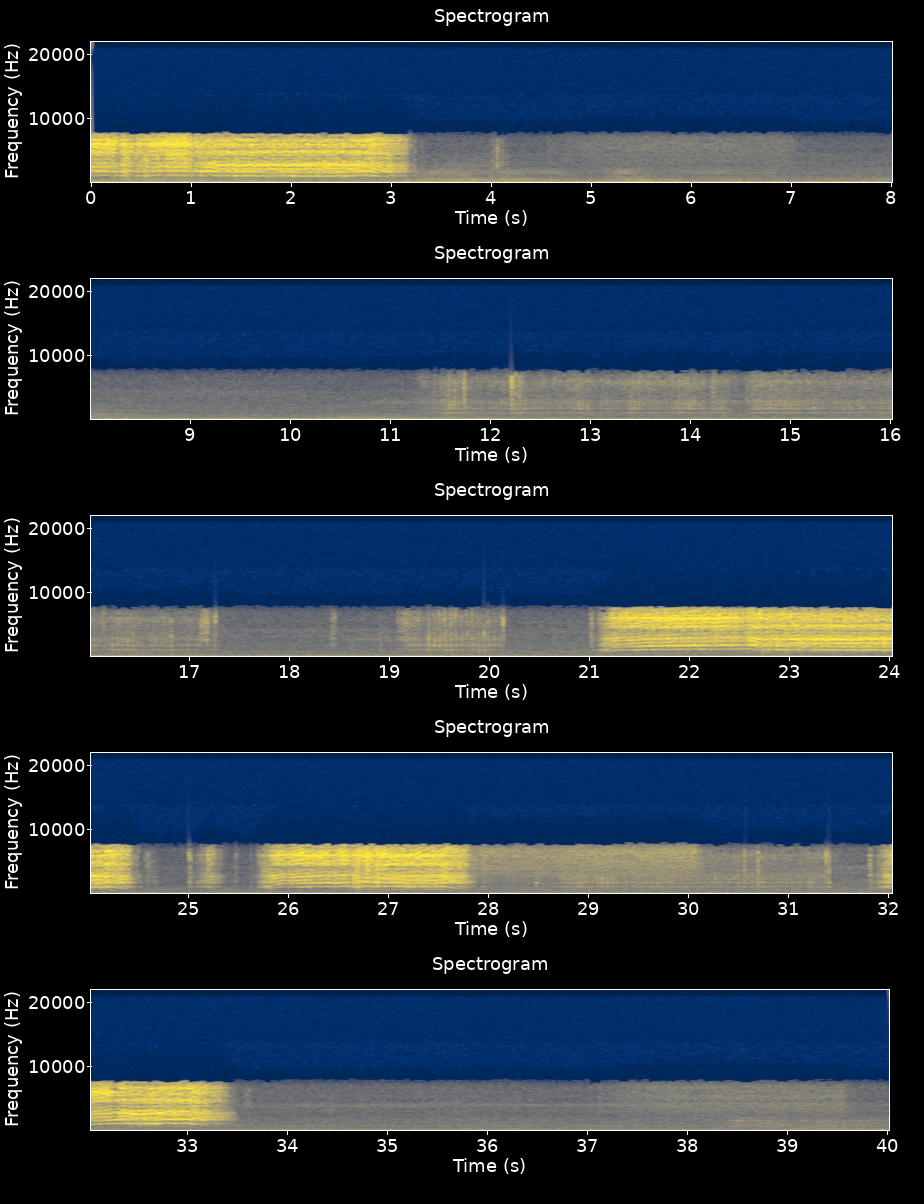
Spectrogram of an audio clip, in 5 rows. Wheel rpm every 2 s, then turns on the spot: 160, 60, 0, 0, 0, 0, 20, 20, 10, 10, 60, 160, 40, 110, 10, 20, 70, 0, 0, 0.
12-20 28-30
